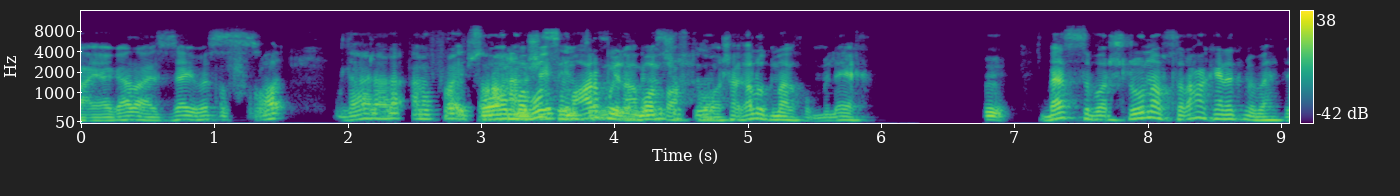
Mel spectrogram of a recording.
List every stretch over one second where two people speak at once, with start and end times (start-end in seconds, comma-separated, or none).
3.0-4.8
